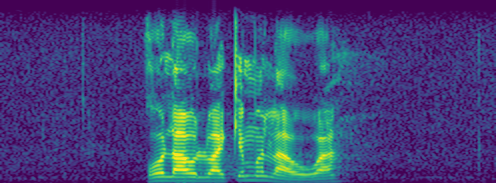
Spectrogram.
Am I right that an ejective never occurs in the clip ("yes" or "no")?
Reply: no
